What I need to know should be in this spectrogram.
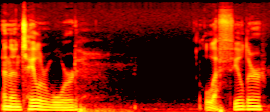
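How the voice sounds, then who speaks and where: Young male gamer, deep and hoarse, slow relaxed delivery, thinking aloud. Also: no echo. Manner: low-key, thinking aloud, reading stats. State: losing his voice, hoarse. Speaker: gaming YouTuber ranking cards. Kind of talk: casual commentary.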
